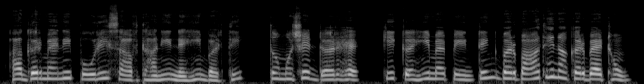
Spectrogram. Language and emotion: Hindi, fearful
